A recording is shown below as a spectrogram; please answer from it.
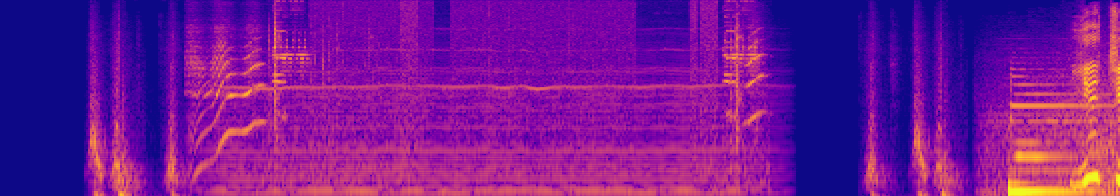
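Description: Cartoon sound effects and a short musical sting: two pops, rising whistle-like glides, then a chord held for about three and a half seconds. After a brief gap come three quick pops, and background music starts near the end.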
